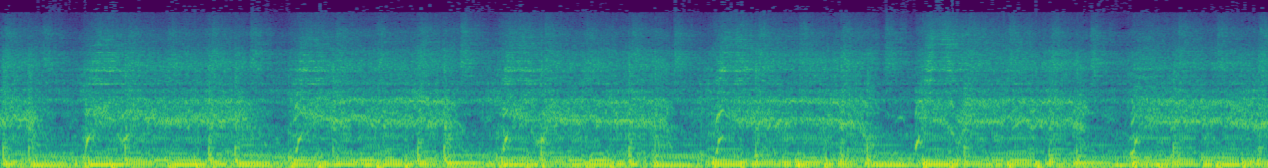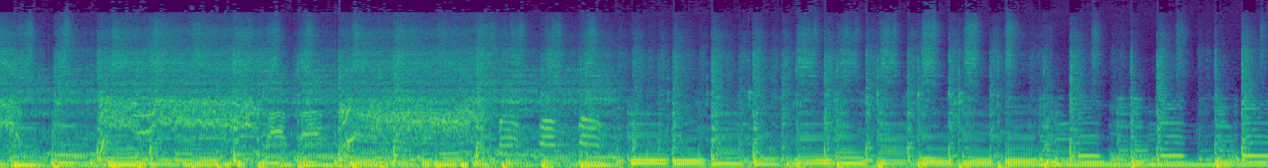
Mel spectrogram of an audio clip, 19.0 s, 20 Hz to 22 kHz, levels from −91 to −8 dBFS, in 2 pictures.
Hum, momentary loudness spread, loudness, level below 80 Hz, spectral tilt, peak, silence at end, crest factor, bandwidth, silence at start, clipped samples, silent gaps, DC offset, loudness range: none; 3 LU; -19 LUFS; -28 dBFS; -5.5 dB/octave; -4 dBFS; 0 s; 14 dB; 16.5 kHz; 0 s; under 0.1%; none; under 0.1%; 1 LU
